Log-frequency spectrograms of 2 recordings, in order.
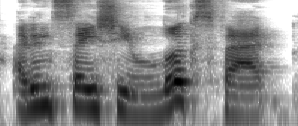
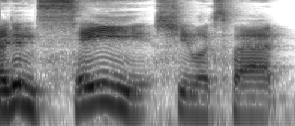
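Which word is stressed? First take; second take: looks; say. First: The word "looks" carries the main stress. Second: The word "say" carries the main stress. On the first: She actually is fat, not just looks it. "I said that she just is fat" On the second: The speaker thought it but did not voice it. "means I didn't say it, but I thought it"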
